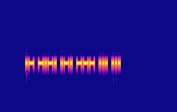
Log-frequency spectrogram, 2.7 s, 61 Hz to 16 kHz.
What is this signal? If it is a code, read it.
Morse code, heard as a keyed tone, about 48 wpm, 700 Hz. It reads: ACROSS
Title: Sets of 2 Words - New Word Drill - 50wpm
